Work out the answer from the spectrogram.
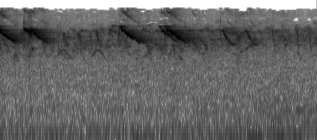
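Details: Sunda white-eye song played to prompt a caged bird to sing: high thin twittering phrases of rapid descending notes, repeated in short bursts over faint low hum.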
